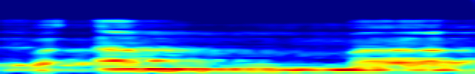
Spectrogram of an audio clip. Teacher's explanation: پڑھتے ہیں حمزہ کی آواز واضح نہیں نکالتے، یہ غلط ہے، فَأَمَّا حمزہ بالجہر ادا ہوگا، مجہورہ ہے ، یہ میم مشدد پہ غنہ ہے اور ما الف مدہ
